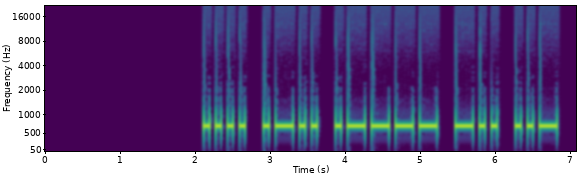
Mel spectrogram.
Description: Morse code, heard as a keyed tone, about 15 wpm, 700 Hz. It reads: HL1DU
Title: DXCC-100 Call Signs - 5 Characters - Repeated 2x - 15wpm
